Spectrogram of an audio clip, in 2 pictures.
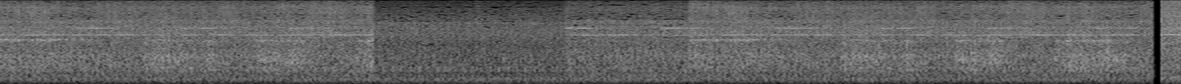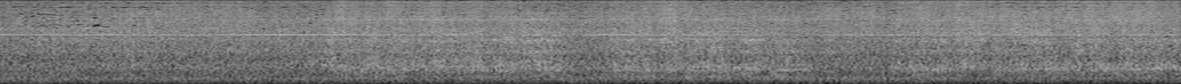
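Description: Steady engine and rushing noise of fire engines running their pumps and hose jets at a large building fire, with faint high tones over it. The sound cuts off for an instant about nine seconds in and comes back louder.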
